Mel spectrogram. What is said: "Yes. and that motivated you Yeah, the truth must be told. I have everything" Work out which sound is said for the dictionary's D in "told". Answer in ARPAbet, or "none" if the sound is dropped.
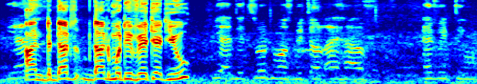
none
